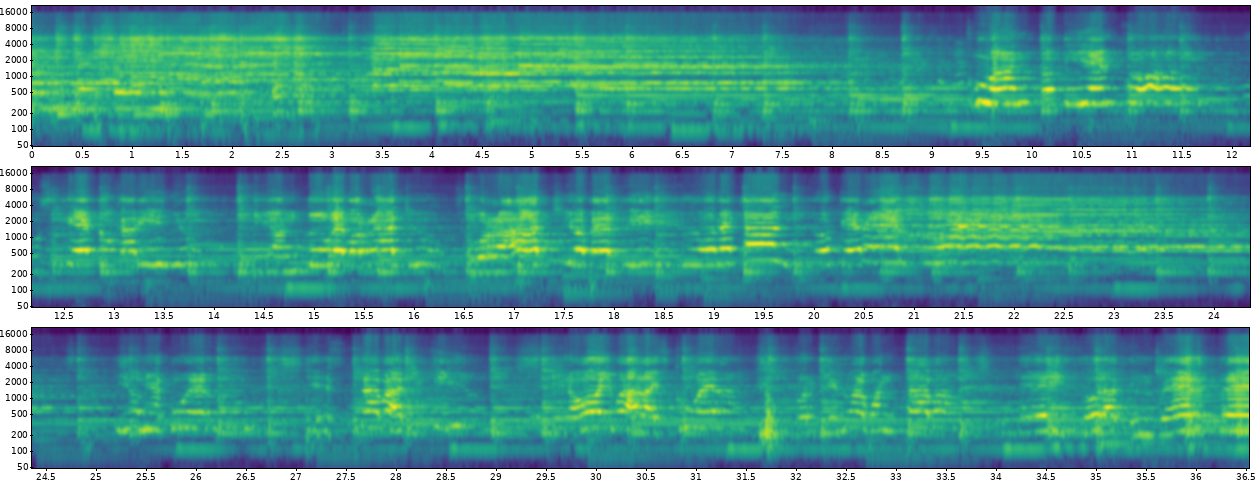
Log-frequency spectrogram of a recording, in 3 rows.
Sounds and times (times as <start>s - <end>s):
Male singing: 0.0s - 1.8s, 5.6s - 8.3s, 9.2s - 24.6s, 25.2s - 36.5s
Music: 0.0s - 36.5s.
